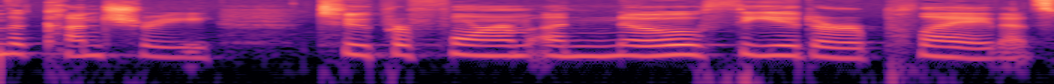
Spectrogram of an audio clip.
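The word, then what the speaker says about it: Noh: We've actually found 4 Japanese specialists in theater that are coming from around the country to perform a no theater play. That's spelled N-O-H theater, and that's like traditional Japanese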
